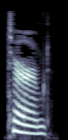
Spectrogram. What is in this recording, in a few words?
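"termed", British English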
